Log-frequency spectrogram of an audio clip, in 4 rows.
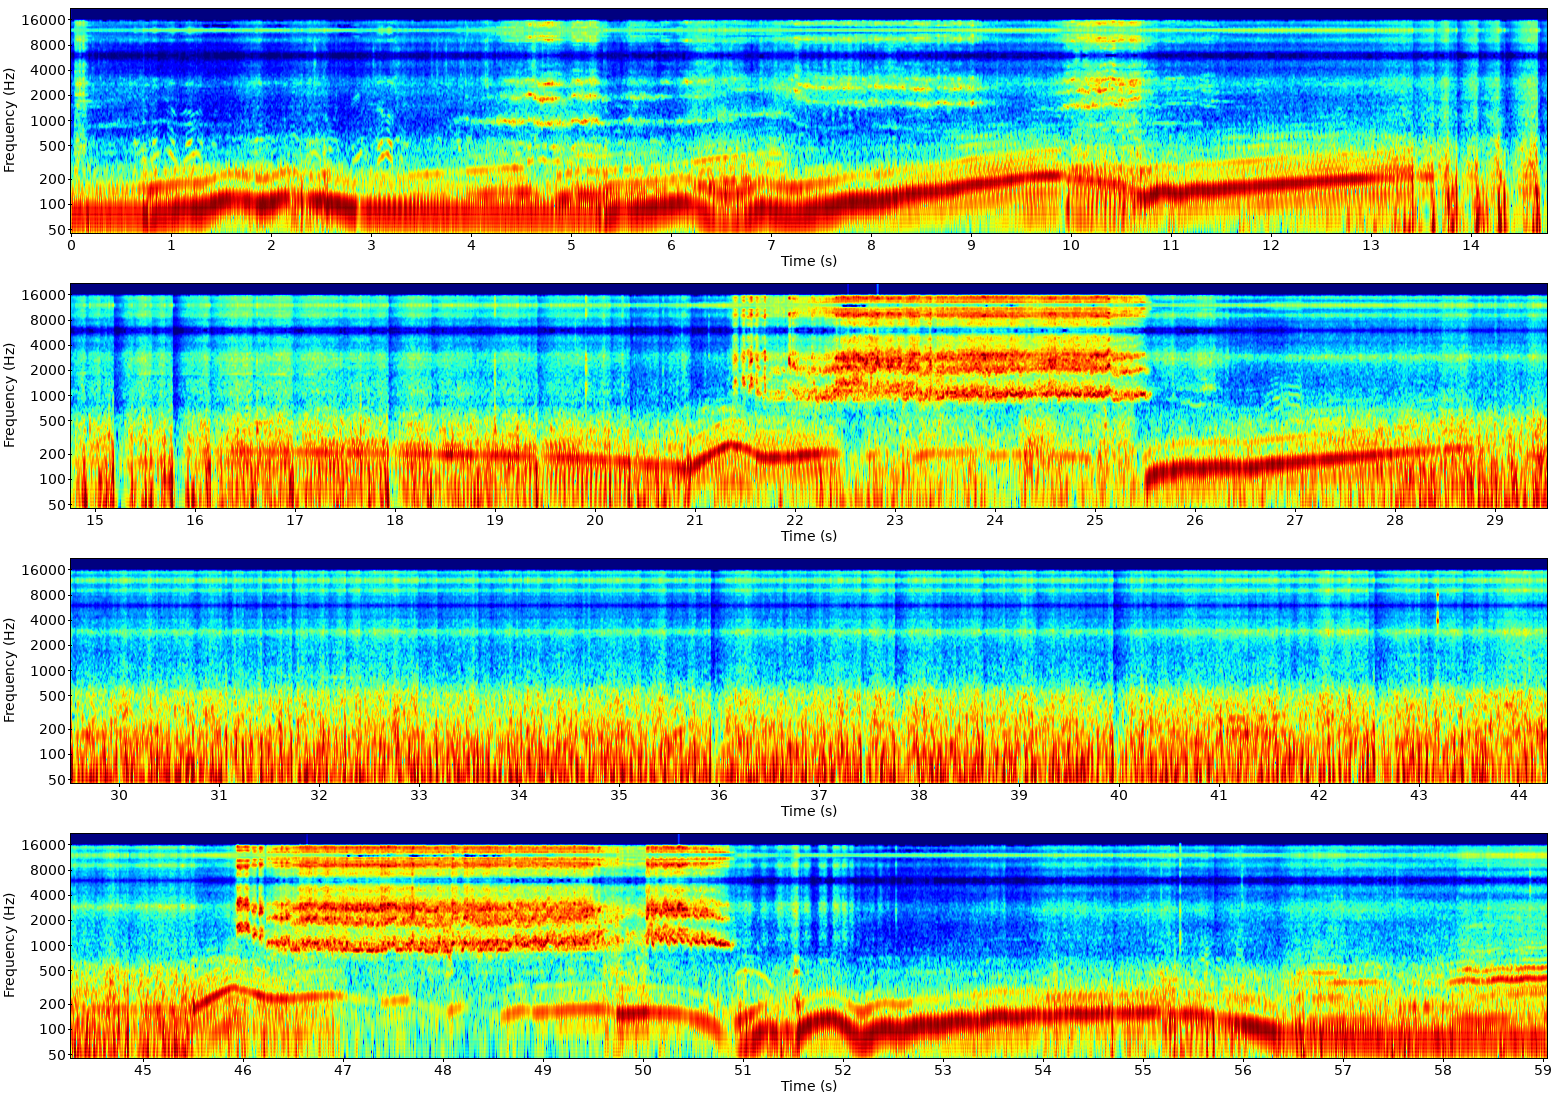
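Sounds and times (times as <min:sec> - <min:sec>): car engine revving: 0:00.0 - 0:33.5, 0:40.2 - 0:59.0
road and wind noise: 0:00.0 - 0:59.0
tyres squealing: 0:03.8 - 0:09.1, 0:21.4 - 0:26.2, 0:45.9 - 0:51.0.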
